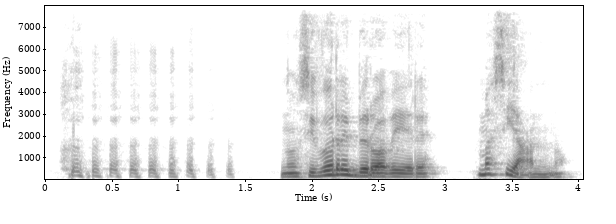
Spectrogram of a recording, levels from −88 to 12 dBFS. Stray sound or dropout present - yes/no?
yes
